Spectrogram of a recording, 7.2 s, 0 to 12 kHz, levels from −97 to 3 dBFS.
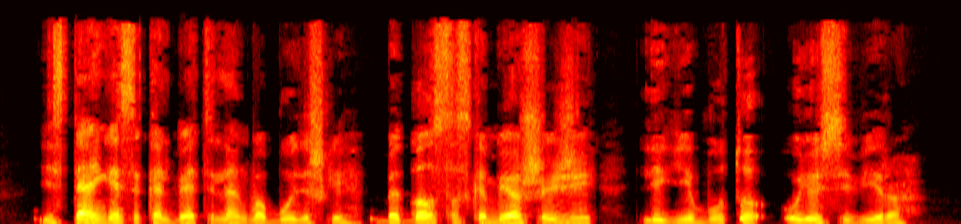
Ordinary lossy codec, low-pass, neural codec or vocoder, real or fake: AAC, 32 kbps; 10.8 kHz; none; real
